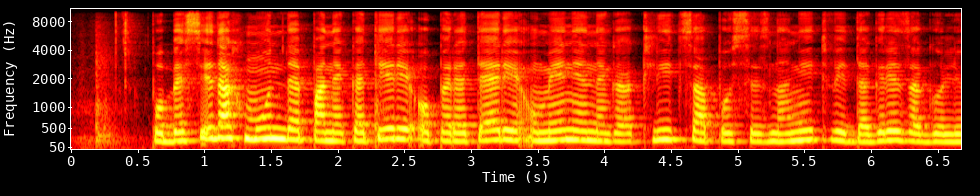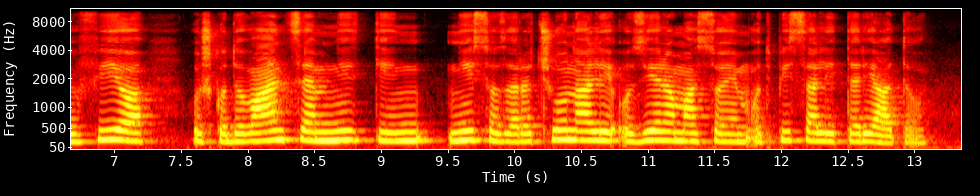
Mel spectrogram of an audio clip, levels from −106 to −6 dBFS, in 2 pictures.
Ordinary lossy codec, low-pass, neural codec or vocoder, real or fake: none; 9.9 kHz; none; real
